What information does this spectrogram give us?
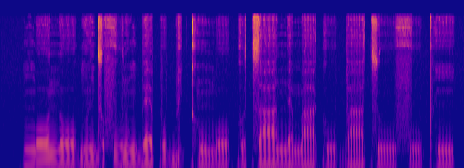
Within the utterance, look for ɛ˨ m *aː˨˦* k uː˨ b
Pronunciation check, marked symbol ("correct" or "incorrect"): incorrect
